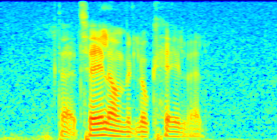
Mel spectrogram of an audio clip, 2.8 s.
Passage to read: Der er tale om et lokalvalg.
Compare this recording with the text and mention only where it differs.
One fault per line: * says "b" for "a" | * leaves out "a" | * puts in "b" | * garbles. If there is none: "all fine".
all fine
